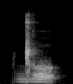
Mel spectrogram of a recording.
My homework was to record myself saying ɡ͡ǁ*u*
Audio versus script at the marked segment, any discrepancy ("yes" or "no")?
yes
